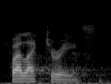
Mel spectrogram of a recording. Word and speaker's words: phylacteries: Phylacteries."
